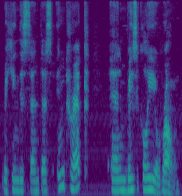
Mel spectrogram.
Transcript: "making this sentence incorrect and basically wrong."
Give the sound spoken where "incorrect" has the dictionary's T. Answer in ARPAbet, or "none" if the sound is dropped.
none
